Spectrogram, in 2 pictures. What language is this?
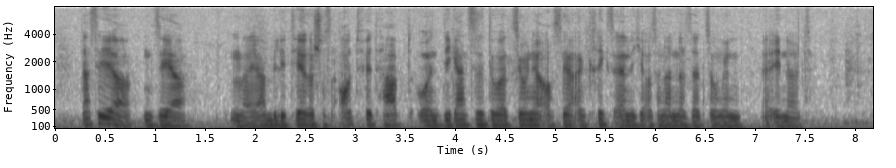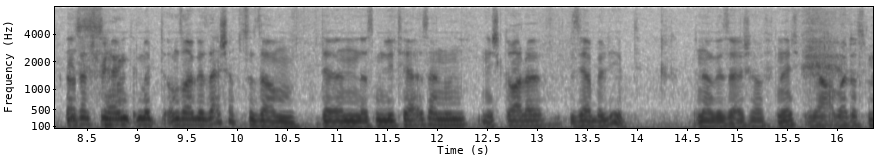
German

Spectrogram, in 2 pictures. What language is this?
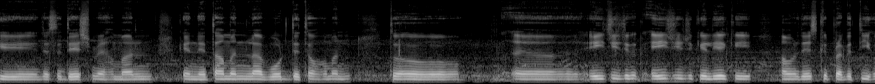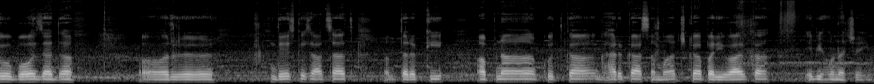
Korwa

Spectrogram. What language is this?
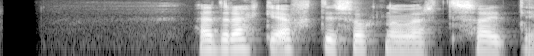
Icelandic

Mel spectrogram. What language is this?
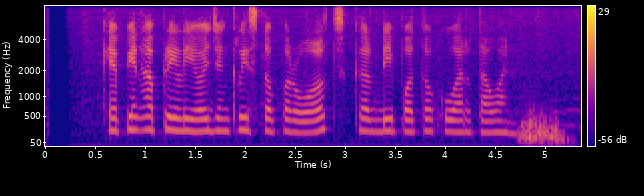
Sundanese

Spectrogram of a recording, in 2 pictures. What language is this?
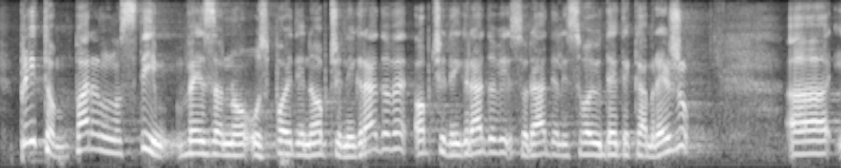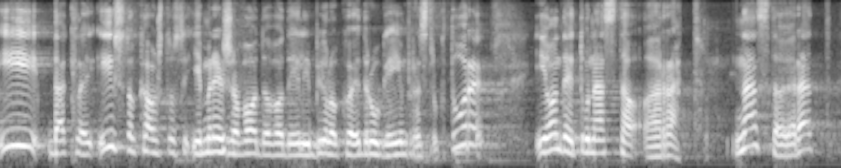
Croatian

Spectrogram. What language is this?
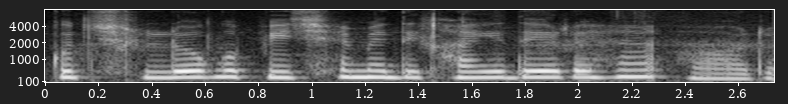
Hindi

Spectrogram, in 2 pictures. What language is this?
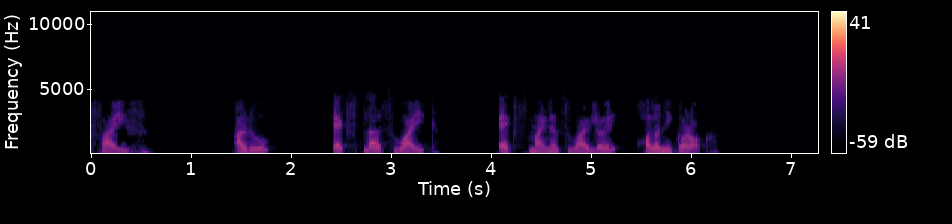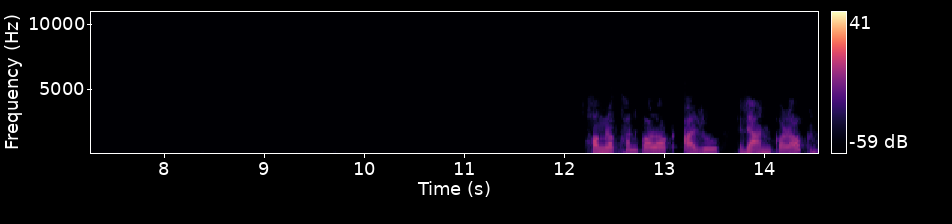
Assamese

